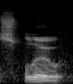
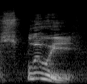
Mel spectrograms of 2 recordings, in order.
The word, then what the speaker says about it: splue: In the composites industry, thickened resin is called splue. S-P-L-U-E. Some people mispronounce it and call it splooey. Not splooey.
